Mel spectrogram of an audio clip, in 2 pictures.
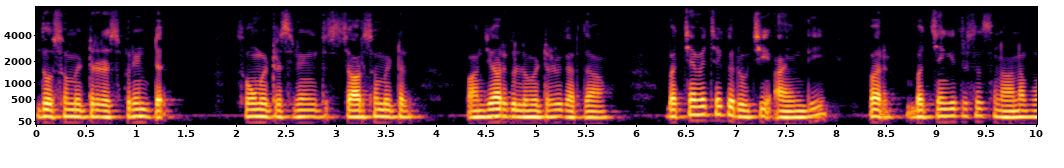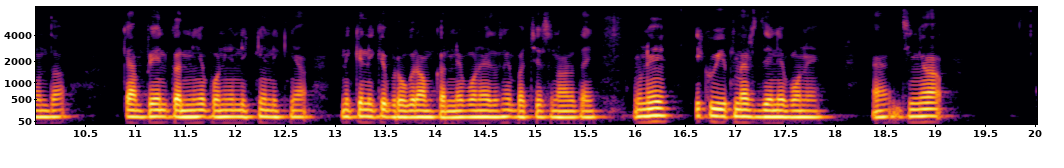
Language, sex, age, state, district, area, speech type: Dogri, male, 45-60, Jammu and Kashmir, Udhampur, rural, spontaneous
